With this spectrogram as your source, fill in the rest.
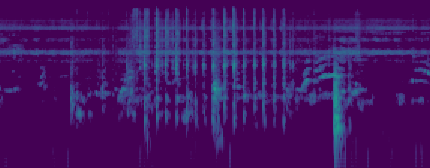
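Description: A paper towel rustles as it wipes across skin.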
